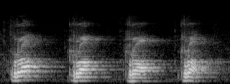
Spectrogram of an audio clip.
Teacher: Don't say ra, ra, ra, ra, ra, ra, ra. That is English. Arabic is low frequency. Your tongue has to vibrate.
